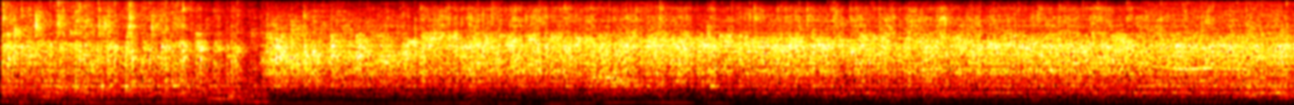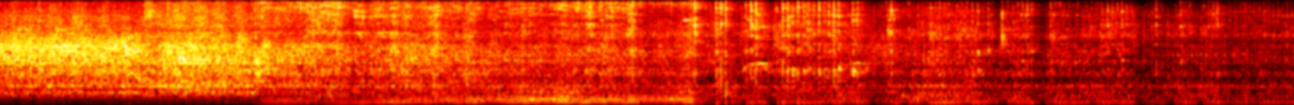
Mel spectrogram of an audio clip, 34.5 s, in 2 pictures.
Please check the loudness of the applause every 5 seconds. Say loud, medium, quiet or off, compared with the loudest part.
loud, loud, loud, loud, medium, quiet, off.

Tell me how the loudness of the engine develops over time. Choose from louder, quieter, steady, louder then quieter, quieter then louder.
louder then quieter.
